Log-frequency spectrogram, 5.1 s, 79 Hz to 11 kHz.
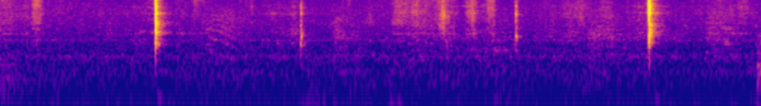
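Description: Sharp clicks and taps from handling the just-removed rotor assembly of a Daiwa BG90 spinning reel, with two louder clicks about a second in and near the end, and a few fainter ticks between.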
